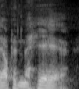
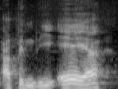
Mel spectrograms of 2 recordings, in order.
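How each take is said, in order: First: The last word starts with an h sound. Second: The last word starts with a vowel sound. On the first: "I'd say up in the hair" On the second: "instead of saying up in the air"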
